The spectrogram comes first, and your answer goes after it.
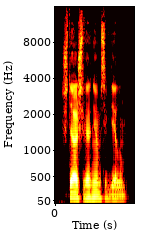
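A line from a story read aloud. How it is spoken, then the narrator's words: Unruffled, composed tone. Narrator (Russian): невозмутимым тоном продолжил Мозгоровский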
